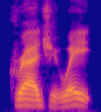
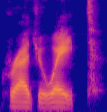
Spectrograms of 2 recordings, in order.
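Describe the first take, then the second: First: The T sound in the middle is silent. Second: The T sound in the middle is pronounced. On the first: "I said with a silent T" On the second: "I didn't say graduate"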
